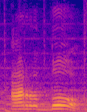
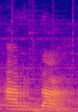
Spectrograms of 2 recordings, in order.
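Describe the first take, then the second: First: The last syllable is heavy and dark, like do. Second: The last syllable is light and plain, like da. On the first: The speaker calls it right. "Bunyinya harus do" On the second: The speaker calls it wrong. "tidak boleh arda. Kalau arda menjadi huruf dal dia"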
